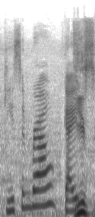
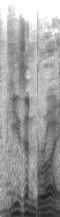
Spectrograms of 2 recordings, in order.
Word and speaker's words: Giesenbräu: You would think it would be Brau, but it's Bräu, which Brau, is like funny Frau.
